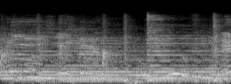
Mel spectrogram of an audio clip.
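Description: Live acoustic blues: two acoustic guitars strumming and picking, with a harmonica played into a microphone carrying the wavering, bending lead line above them.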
